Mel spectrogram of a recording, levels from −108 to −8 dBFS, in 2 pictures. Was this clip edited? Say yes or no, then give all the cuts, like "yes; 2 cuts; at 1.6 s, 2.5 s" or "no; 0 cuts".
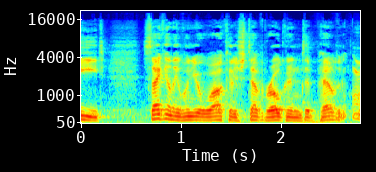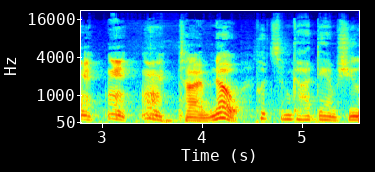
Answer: yes; 6 cuts; at 1.5 s, 1.8 s, 2.2 s, 2.7 s, 3.8 s, 4.5 s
